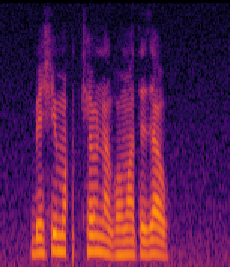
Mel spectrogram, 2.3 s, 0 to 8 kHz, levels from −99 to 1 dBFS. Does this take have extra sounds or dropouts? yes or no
yes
